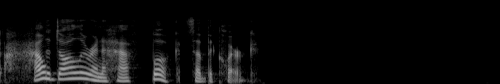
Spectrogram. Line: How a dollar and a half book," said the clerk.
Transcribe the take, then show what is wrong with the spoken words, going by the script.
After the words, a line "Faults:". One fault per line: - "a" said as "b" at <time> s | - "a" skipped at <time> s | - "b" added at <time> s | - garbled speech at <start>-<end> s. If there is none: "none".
How a dollar and a half book," said the clerk.
Faults:
none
